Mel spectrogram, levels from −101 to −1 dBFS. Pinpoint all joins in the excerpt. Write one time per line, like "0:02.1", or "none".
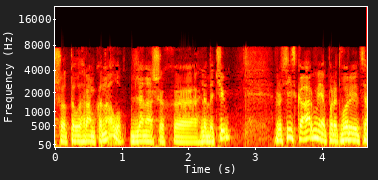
0:01.1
